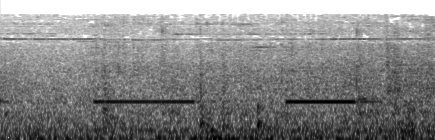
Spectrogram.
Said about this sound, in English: Trucks come in.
